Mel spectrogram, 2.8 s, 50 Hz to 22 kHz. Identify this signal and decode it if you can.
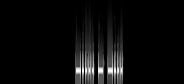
Morse code, heard as a keyed tone, about 50 wpm, 700 Hz. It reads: 6TB
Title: All Cut Numbers - 3-Digit 50wpm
